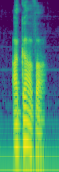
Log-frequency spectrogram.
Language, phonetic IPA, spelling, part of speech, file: Polish, [aˈɡava], agawa, noun, Pl-agawa.ogg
